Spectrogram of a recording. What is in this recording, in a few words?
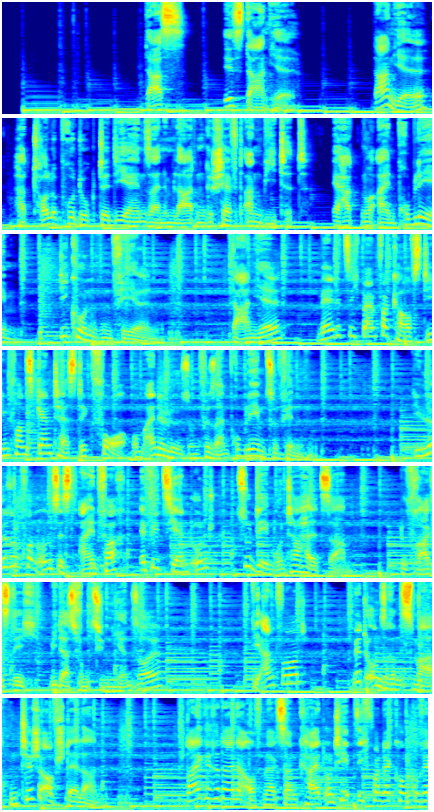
GERMAN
